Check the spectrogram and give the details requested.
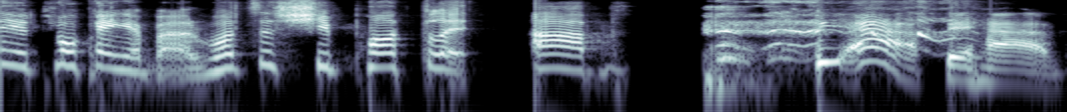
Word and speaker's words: Chipotle: they got good management you pronounced that wrong do it again if it's us again Chipotle okay finally that's how you pronounce it because I love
